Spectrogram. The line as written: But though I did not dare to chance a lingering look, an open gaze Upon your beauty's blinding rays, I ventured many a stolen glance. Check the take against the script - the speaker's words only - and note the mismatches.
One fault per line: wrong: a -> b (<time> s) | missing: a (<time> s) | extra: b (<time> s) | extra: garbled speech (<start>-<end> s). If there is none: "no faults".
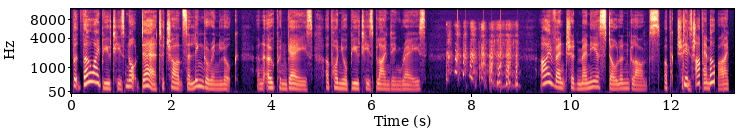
wrong: did -> beauty's (0.6 s)
extra: garbled speech (11.9-13.2 s)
